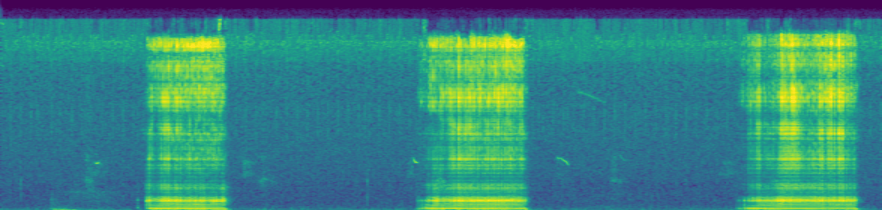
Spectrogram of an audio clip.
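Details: A Shih Tzu mother dog asleep and snoring: three loud, buzzing, rasping snores roughly every three seconds, each nearly a second long, with a faint short snort before the first.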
